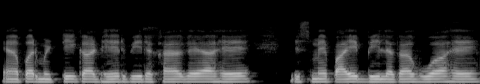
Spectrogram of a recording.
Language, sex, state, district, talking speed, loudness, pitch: Hindi, male, Bihar, Gopalganj, 200 wpm, -22 LUFS, 125 Hz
